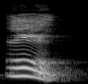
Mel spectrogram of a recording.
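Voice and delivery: a sudden high yelp as if shot; a dad fakes getting shot at a gunfight, high yelp; imitating a dad's yelp. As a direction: yelp like a man hit by a bullet. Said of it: "my dad go".

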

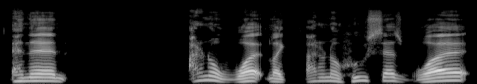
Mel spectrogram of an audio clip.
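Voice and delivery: ordinary talk

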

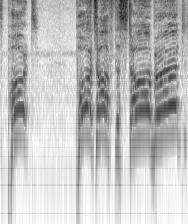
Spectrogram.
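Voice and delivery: high, slow lookout call; shouting from crow's nest. Acted. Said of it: "he says".

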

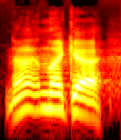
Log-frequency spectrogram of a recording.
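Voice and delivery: ordinary talk, nothing marked

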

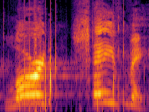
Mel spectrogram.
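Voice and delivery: desperate plea. Retold or imitated. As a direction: drag out a desperate cry while going under. Peter sinking, crying for help.

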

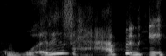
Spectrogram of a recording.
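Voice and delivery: mock bewilderment with a laugh; amused, acted confusion; confused baby. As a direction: wonder at the crazy grown-ups. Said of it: "They're so, like, confused".

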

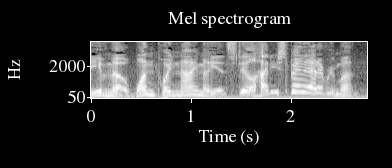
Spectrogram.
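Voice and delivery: high-pitched disbelief; incredulous, rising. Real, not acted. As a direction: voice climbs high in amazement. Disbelief at the money.

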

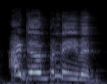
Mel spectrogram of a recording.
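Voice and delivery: very high, insistent bird voice; scornful pigeon. Acted. Pigeon calling Alice a serpent, high and scornful. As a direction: scold in a high squawk.

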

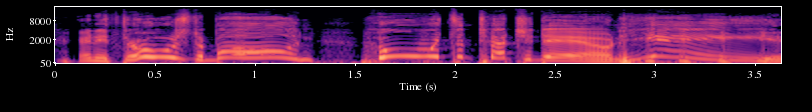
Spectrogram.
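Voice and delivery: put-on high, excited old miner announcing; old prospector. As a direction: call the play like a gold-rush miner. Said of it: "get an old prospector into just".

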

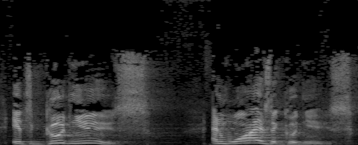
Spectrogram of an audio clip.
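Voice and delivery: ordinary talk

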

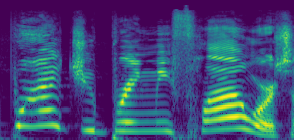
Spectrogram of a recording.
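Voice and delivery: wife's question. Acted. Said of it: "She goes".

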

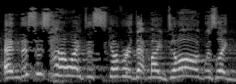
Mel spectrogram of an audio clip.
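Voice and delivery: high, giggling delivery; laughing through it. Real, not acted. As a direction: talk through real laughter. Laughing retelling funny discovery.

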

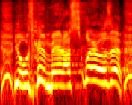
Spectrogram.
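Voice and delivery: high, loud mock pleading; imitating the guys blaming each other in a panic; mocking panicked roommates pointing fingers.

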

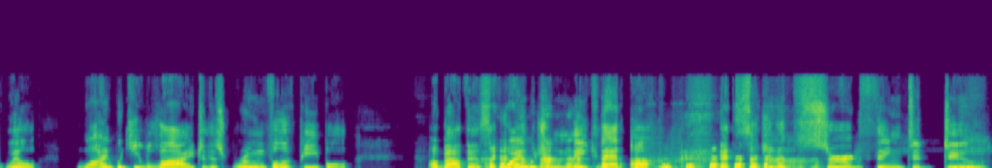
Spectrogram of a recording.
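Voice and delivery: lightly hammed-up fake indignation; mock innocent denial. Denying to the room, mock innocent indignation. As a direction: play innocent and accuse him. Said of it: "I was like".

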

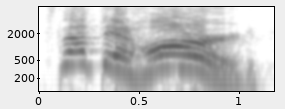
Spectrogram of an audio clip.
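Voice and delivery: sharp high yell of disbelief at the screen; fed up, let the movie have it; exasperated outburst. Real, not acted. Reviewer yelling at the movie, exasperated.

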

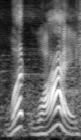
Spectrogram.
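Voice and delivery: blunt disbelief. Retold or imitated. One person reacting to the news, blunt disbelief. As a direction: imitate someone openly appalled. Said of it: "one person was straight up like".

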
